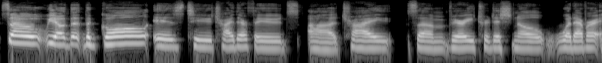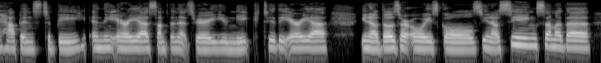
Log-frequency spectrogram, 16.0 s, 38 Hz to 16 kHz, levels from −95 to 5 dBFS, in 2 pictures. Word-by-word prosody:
so, 260 -5 +7
we 260 -3 +7
oh, 225 0 +6
the 230 +2 +2
the 230 - +6
goal 255 +2 +6
is 185 -2 -1
to 175 -3 -3
try 170 -1 -3
their 185 0 -1
foods, 155 -3 -6
uh, 145 -3 -2
try 160 -3 -1 0.3
some 155 -3 -4
very 165 -1 +2
traditional, 160 -2 -4
whatever 160 +1 0
it - - +1
happens 155 -2 -6
to 155 0 -11
be 150 +6 -8
in 170 0 -6
the 170 0 -7
area, 160 0 +1
something 150 -1 -6
that's 145 -2 -7
very 145 -1 -2
unique 145 0 -9
to 175 - -7
the 160 -1 -7
area, 160 0 0 0.4
you 165 - -5
know, 150 -1 +2
those 160 +2 +2
are 170 - +1
always 155 -1 -1
goals, 140 -1 -2
you 170 - -5
know, 145 -1 -1
seeing 210 +6 -1
some 190 -1 -1
of 180 -1 -2
the 165 -2 +2
160 Hz, 160 wpm, -22 LUFS, 150-180 Hz, 0.4 s, so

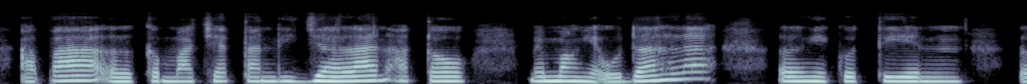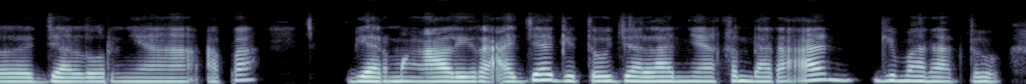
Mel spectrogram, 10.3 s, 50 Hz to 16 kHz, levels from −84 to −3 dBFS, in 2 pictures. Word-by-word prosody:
apa, 205 +4 -3 0.3
eee, 175 -1 0
kemacetan 185 +1 -3
di - - -1
jalan 205 +2 +4
atau 195 -2 -1 0.4
memang, 195 0 +3
"Ya - - -2
udahlah, 240 +11 0 0.4
eee, 190 0 +2
ngikutin, 185 -1 -1 0.5
eee, 175 0 +2
jalurnya 175 0 0
apa, 235 +2 -4 0.5
biar 190 0 +4
mengalir 185 0 +3
aja 185 +7 +2
gitu 205 -3 -1
jalannya 190 -1 +2
kendaraan." 210 +4 +1
Gimana 205 -3 +1
tuh 180 -2 -2
190 Hz, 130 wpm, -21 LUFS, 180-205 Hz, 0.5 s, jalan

